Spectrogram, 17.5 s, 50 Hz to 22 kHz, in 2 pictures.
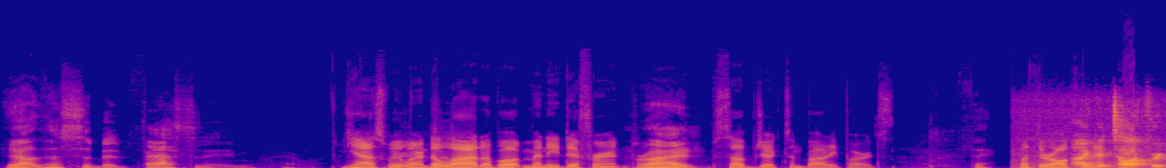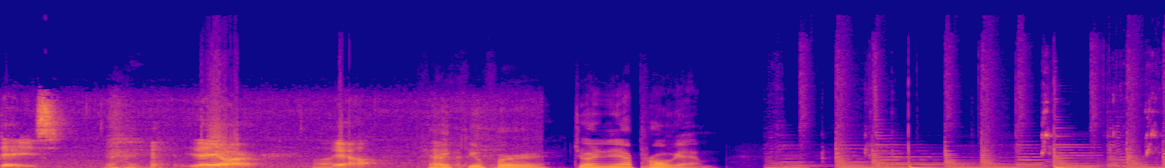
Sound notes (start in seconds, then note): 9.5 men laughing; 14.5 pop music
